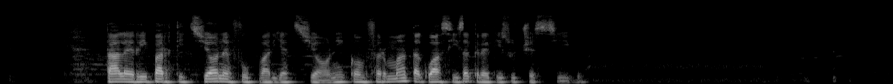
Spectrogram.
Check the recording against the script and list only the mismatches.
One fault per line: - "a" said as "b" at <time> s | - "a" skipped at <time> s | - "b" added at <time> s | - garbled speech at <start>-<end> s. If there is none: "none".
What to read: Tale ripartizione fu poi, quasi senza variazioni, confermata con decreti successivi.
- "poi quasi senza" skipped at 2.6 s
- "con" said as "quasi" at 4.2 s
